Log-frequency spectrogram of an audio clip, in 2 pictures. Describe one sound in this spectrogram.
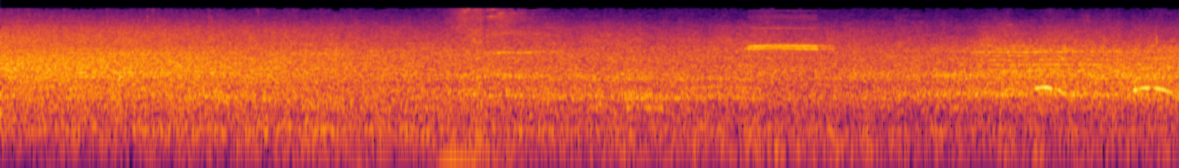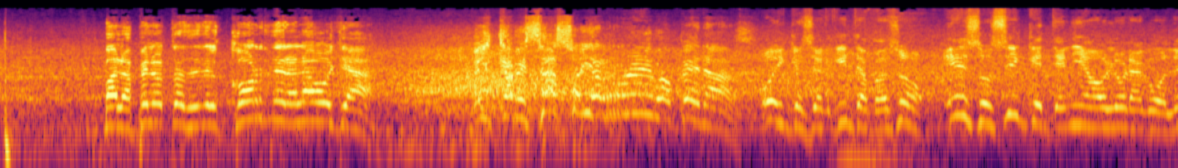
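A stadium crowd roars and murmurs.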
